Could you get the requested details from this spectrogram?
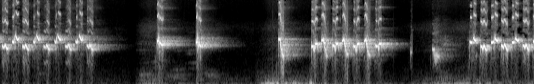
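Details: Yellow-vented bulbul singing a long, rapid, aggressive 'ropel' meant to lure other bulbuls into replying: fast bubbling strings of bright chirps, single sharp notes between runs, short silences and occasional low rumbling noise.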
